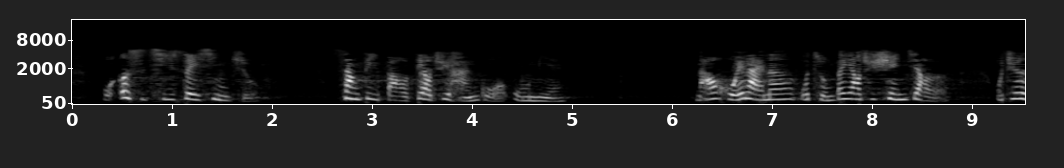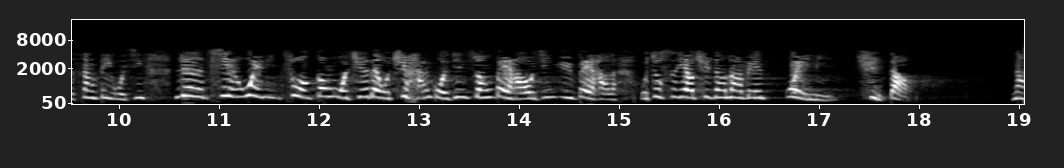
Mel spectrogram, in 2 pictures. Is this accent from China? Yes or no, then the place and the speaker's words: no; Taiwan; 我们台湾人常常哦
